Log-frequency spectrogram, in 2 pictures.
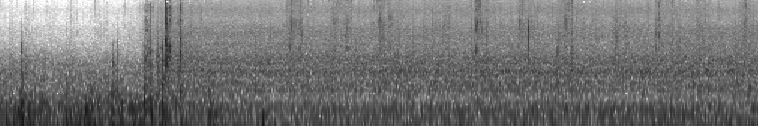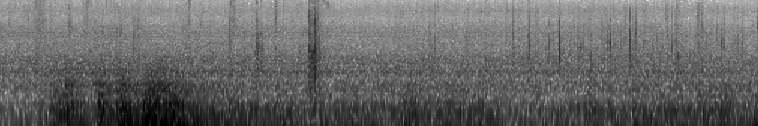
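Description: Steady heavy rain pours down continuously, a dense hiss with scattered drops hitting surfaces, and a low rumble of thunder swells briefly near the middle.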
